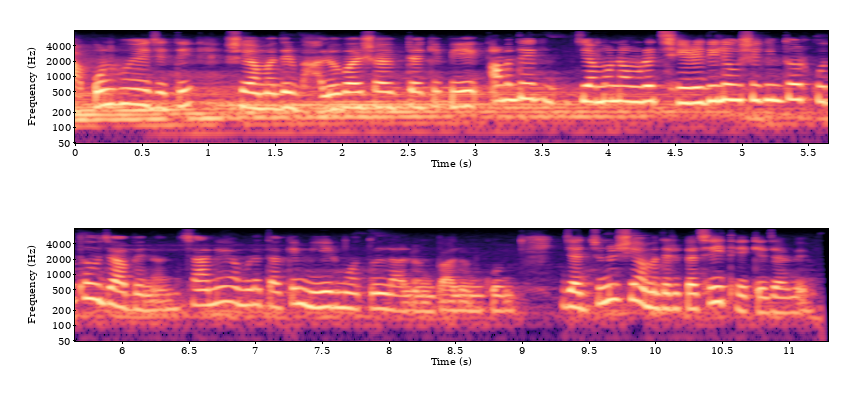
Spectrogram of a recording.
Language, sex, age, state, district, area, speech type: Bengali, female, 18-30, West Bengal, Uttar Dinajpur, urban, spontaneous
